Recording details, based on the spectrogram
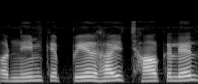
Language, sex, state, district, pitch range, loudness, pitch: Bajjika, male, Bihar, Vaishali, 170-185 Hz, -17 LUFS, 180 Hz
